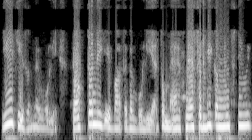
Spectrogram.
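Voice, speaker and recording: Middle-aged woman, earnest repetitive storytelling, dry close sound, mellow tone. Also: lowish voice, moderate pace, vocal fry, breathy edge, dry recording, rough recording. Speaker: devotee giving testimony. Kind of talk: spiritual testimony talk.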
